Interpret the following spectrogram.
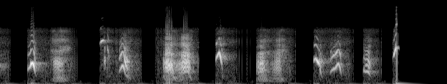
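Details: Capuchin monkey giving a series of about eight short, squeaky calls over four seconds, each with quick rising and falling tones, separated by brief silences, ending in a sharp high squeak.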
